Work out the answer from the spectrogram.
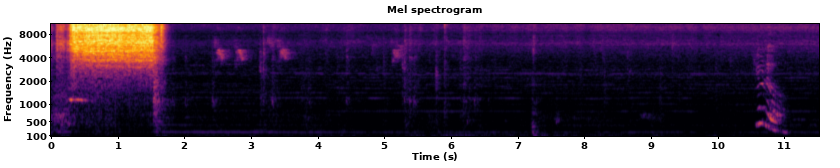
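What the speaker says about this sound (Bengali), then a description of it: "বন্ধুরা একটু খিচুড়ি বসিয়েছি প্রেশার কুকারে" A pressure cooker cooking khichuri on a home stove lets out a loud, close steam hiss lasting under two seconds. Quieter kitchen and household sounds follow, with a short rattling burst near the end.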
